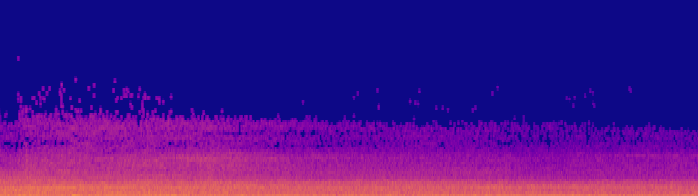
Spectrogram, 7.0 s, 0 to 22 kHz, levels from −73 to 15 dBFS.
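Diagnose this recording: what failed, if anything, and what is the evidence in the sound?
The sound is watery and swirly across the whole clip, with smeared attacks. The stage is the codec, likely MP3 compression. A low bitrate, fitting about 48 kbps, drops weak frequency lines from frame to frame.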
